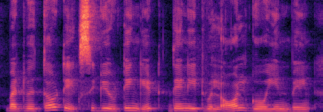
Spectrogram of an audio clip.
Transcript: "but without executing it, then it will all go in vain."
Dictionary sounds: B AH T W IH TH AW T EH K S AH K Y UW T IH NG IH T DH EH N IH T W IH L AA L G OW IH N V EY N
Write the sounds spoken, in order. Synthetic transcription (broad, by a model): B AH T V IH T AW T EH K S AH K Y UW T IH NG IH T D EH N IH T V IH L AA L G OW IH N V EY N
